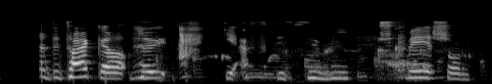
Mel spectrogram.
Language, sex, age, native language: Icelandic, male, 11, Icelandic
